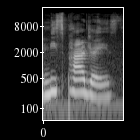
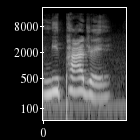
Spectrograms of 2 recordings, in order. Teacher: when they're speaking in Spanish, they don't always say the S's on certain words, on a lot of words · Shown in: second take · So, if you're talking about my parents and you say mis padres, they wouldn't say mis padres and pronounce those two S's.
